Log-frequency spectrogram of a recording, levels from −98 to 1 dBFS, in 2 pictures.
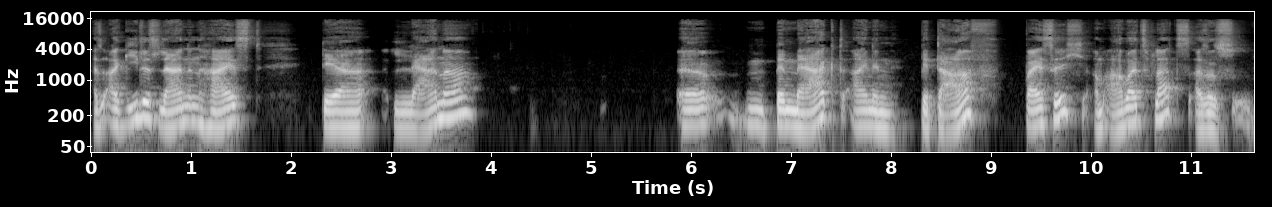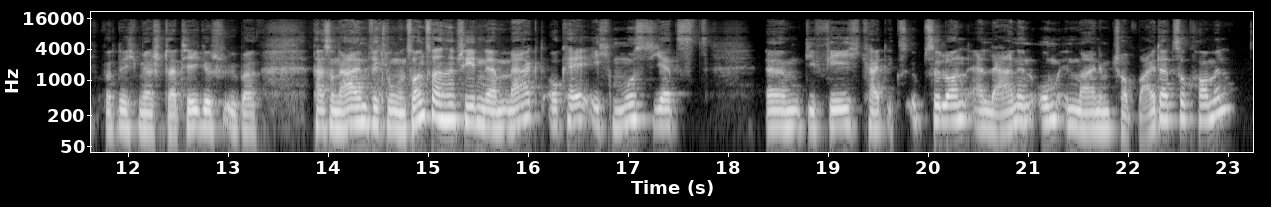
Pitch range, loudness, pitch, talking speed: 125-165 Hz, -18 LUFS, 135 Hz, 110 wpm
